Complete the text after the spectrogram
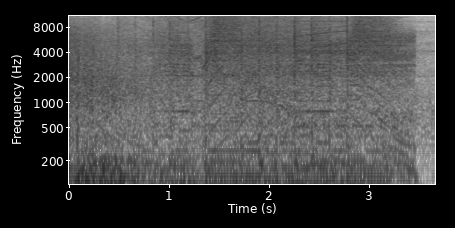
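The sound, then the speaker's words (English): Loud, booming explosion sound effects in a promo ad roll on in a dense, continuous rumble with heavy low end, then cut off abruptly. No one speaks. “You got the explosions.”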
